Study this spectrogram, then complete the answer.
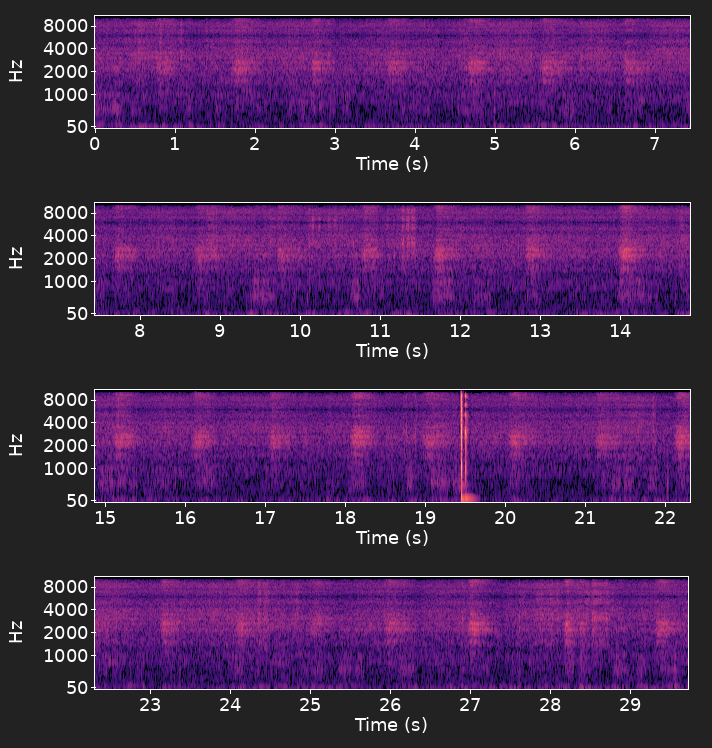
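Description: Wind rumbles against a microphone.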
